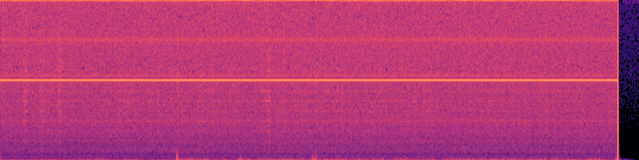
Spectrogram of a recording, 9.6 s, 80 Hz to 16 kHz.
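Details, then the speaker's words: Focusrite Scarlett 1st Gen interface, mic preamp input: after some time in use the preamps grow far too noisy, with a loud deep rumbling hiss, irregular throbbing pulses and spikes under a thin steady tone. Excessive preamp noise. "okay and there you have it to me that kind of problem just should not happen even with the more Budget Home production interfaces"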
